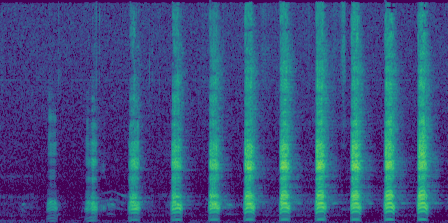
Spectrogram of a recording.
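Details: Egyptian geese outdoors in nature: a harsh, nasal honk series that starts soft and swells louder, about eleven calls at close to three per second.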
